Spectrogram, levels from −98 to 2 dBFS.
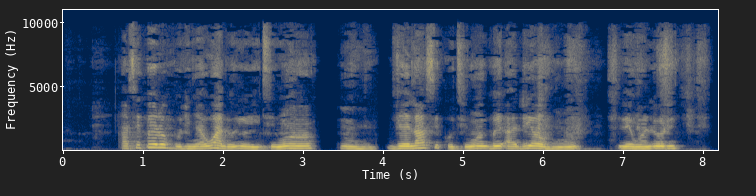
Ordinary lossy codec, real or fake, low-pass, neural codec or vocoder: AAC, 32 kbps; fake; 9.9 kHz; codec, 16 kHz in and 24 kHz out, 2.2 kbps, FireRedTTS-2 codec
